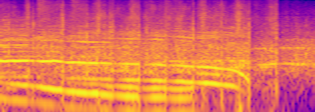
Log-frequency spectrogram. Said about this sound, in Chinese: 哦，掌声鼓励。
